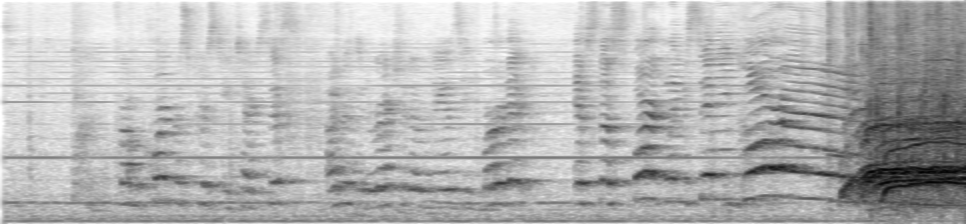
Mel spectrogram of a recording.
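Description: A women's choir sings in harmony.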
